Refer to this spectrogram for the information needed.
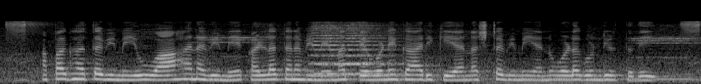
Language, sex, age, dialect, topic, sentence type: Kannada, female, 18-24, Coastal/Dakshin, banking, statement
